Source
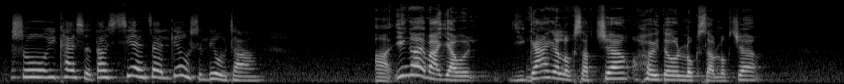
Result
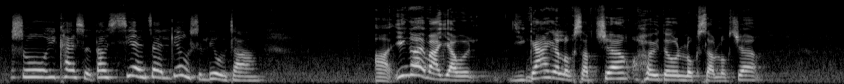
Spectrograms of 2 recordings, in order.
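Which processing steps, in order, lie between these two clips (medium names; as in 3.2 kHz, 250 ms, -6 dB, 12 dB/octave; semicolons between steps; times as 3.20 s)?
resonances exaggerated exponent 1.5; trim +7.5 dB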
